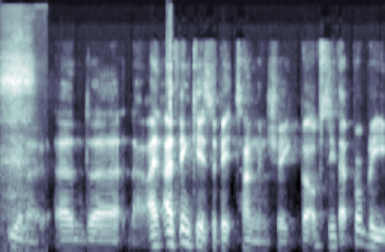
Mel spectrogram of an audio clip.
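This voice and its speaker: A man with a London accent talks at a very fast pace. His pitch variation is ordinary. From Southeast London. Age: 20s. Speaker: actor. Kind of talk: interview. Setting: video call.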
